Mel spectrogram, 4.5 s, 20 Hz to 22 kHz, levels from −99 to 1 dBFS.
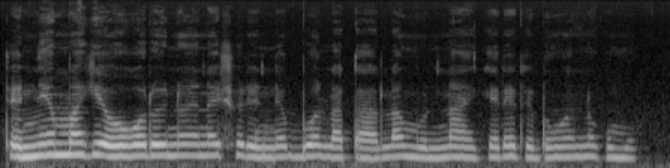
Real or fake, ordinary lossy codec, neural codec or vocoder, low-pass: fake; none; vocoder, 44.1 kHz, 128 mel bands every 256 samples, BigVGAN v2; none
